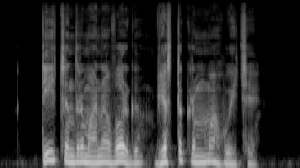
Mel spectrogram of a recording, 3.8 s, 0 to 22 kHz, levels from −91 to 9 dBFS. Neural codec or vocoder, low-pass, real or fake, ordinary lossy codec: vocoder, 44.1 kHz, 128 mel bands every 512 samples, BigVGAN v2; 19.8 kHz; fake; none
